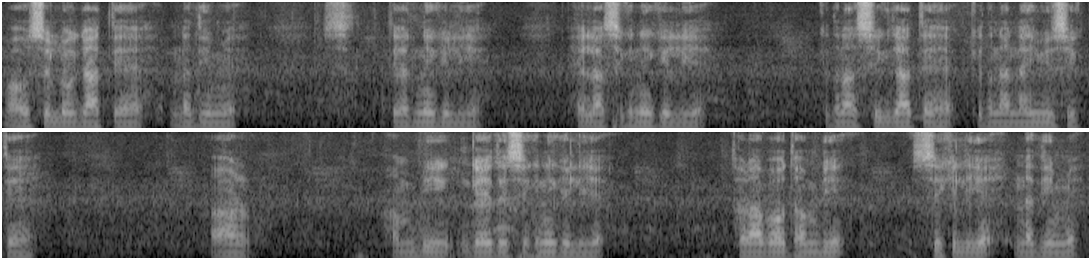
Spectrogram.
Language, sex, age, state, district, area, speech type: Urdu, male, 45-60, Bihar, Darbhanga, rural, spontaneous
